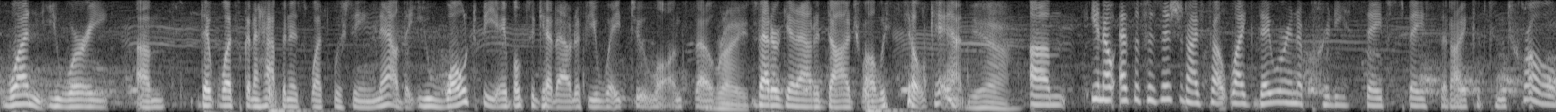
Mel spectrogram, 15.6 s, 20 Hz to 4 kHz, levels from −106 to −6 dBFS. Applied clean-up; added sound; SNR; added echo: none; Knock + Bark / Chatter / Chirp, tweet / Livestock, farm animals, working animals; 13 dB; none.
